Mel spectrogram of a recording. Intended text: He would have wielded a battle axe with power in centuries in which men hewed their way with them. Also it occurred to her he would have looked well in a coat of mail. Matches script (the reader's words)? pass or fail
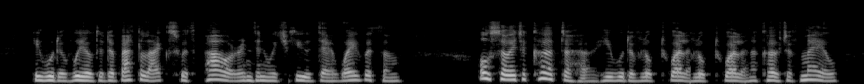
fail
